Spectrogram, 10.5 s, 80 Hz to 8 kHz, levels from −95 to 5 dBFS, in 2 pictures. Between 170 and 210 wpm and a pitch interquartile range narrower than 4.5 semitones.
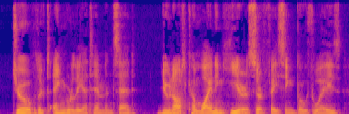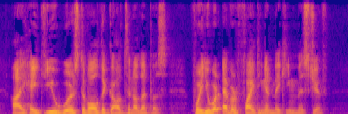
No: average, 195 wpm; average, 5.0 semitones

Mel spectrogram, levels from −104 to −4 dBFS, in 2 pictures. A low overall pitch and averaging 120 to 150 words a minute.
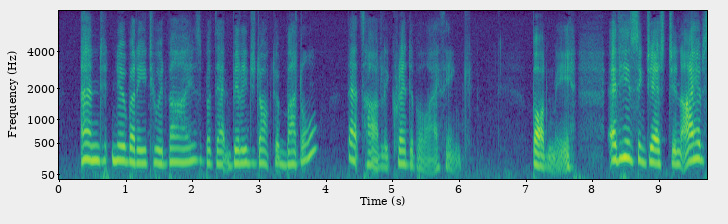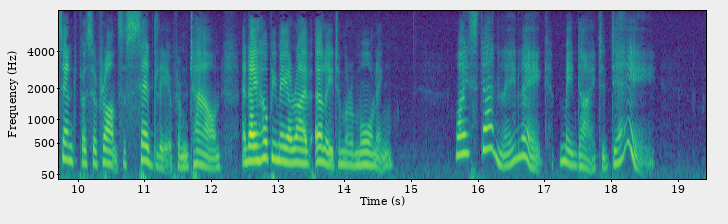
No: high, 200 Hz; average, 140 wpm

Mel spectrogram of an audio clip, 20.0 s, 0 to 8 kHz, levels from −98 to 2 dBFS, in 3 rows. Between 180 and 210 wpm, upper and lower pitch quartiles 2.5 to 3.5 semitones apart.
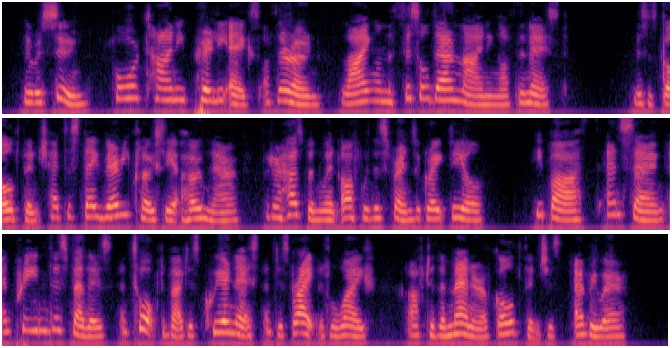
No: average, 195 wpm; average, 5.3 semitones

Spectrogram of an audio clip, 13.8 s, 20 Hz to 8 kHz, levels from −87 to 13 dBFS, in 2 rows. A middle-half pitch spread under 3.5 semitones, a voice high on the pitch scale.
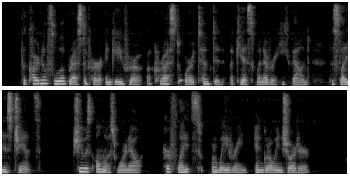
Yes: average, 2.8 semitones; high, 210 Hz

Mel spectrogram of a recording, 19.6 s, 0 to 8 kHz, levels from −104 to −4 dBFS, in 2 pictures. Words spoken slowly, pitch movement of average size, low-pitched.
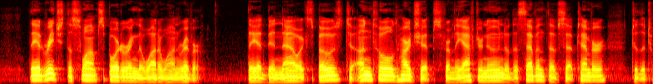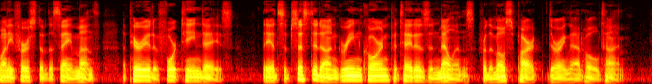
No: average, 165 wpm; average, 4.0 semitones; very low, 90 Hz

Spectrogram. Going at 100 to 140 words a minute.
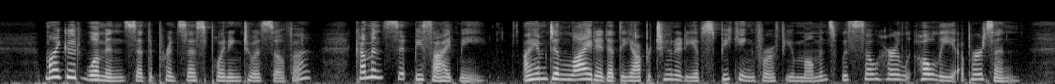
No: average, 180 wpm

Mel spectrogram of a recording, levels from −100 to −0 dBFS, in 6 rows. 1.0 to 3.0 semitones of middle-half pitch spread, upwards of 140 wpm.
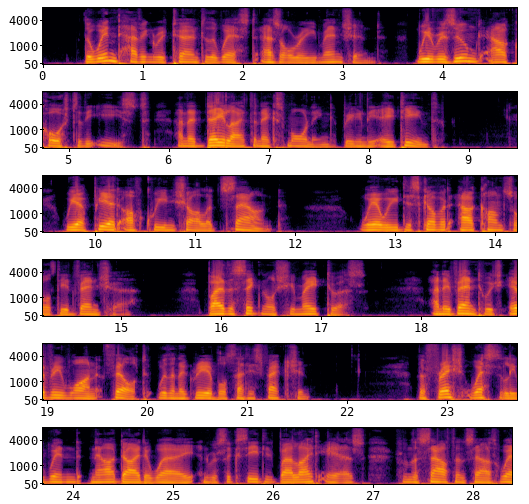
Yes: average, 2.7 semitones; average, 160 wpm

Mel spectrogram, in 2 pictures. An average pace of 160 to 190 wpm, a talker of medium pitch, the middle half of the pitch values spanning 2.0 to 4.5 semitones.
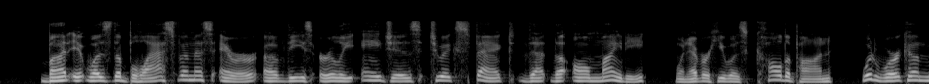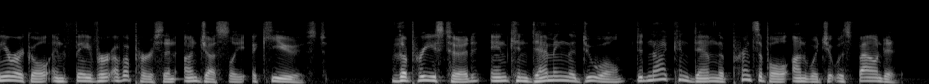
No: average, 150 wpm; medium, 155 Hz; average, 4.1 semitones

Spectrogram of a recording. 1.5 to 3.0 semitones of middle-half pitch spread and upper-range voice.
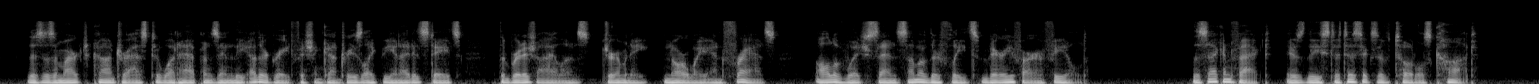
No: average, 2.7 semitones; very low, 85 Hz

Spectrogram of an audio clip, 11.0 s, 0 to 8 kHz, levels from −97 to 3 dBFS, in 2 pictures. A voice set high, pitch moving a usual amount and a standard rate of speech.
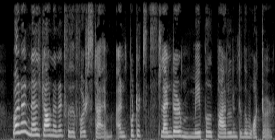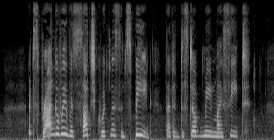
Yes: very high, 250 Hz; average, 4.3 semitones; average, 185 wpm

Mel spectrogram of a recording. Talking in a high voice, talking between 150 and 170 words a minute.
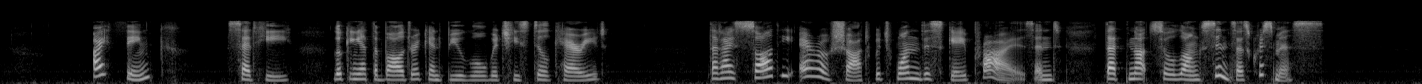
No: high, 230 Hz; average, 140 wpm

